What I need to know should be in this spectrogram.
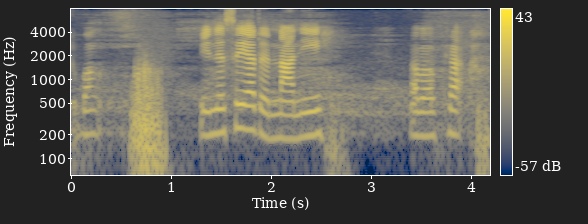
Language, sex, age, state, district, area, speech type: Bodo, female, 30-45, Assam, Chirang, urban, spontaneous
